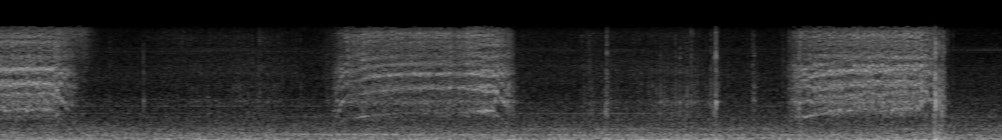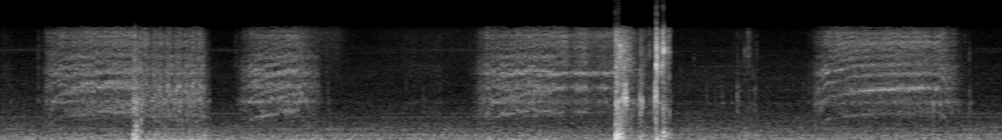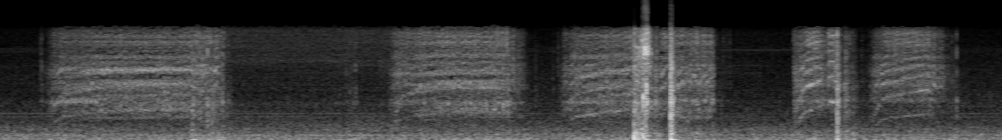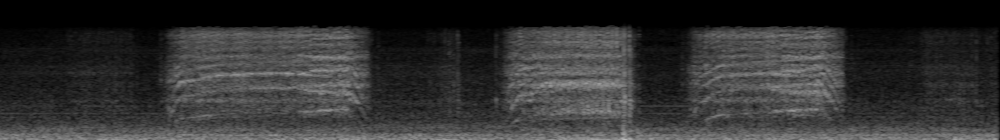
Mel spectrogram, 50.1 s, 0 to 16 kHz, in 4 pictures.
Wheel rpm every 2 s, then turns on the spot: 90, 20, 150, 30, 30, 130, 50, 130, 40, 130, 60, 90, 50, 150, 20, 120, 140, 70, 50, 30, 180, 30, 110, 140, 30.
0-4 6-8 24-26 42-44 48-50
